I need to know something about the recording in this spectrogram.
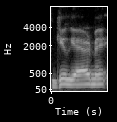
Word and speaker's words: Guilherme: I mean, yeah, kind of like in Portuguese, it's Guilherme.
